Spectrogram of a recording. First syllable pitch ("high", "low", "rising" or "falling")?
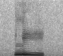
falling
